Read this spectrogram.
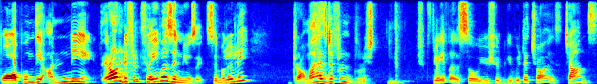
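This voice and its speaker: A woman's voice: a little high, lively intonation, drawn-out words, warm tone. A woman who produces puppet shows, explaining her work in an interview and switching between Telugu and English. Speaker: puppet show producer and founder.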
